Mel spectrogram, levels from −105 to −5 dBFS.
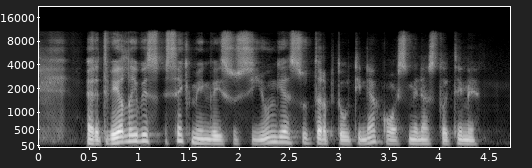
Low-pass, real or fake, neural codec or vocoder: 10.8 kHz; fake; codec, 24 kHz, 1.2 kbps, DualCodec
